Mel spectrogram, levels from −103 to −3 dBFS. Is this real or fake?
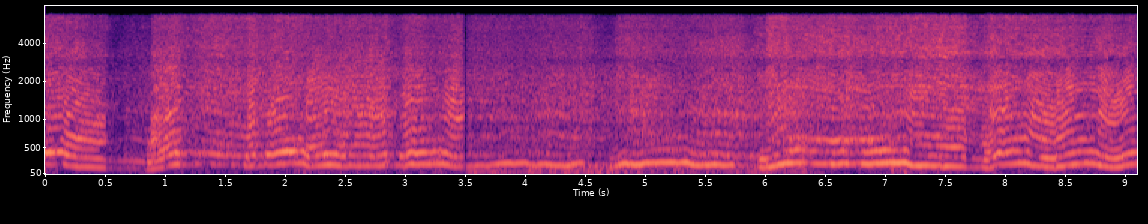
fake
